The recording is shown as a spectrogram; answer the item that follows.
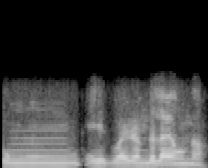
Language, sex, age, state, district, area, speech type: Manipuri, male, 18-30, Manipur, Chandel, rural, conversation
